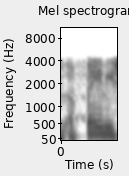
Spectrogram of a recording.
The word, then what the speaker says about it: Afeni: And yes, I said Afeni because her name was not Afeni. It wasn't Afeni or Afene. It was Afeni Shakur is the correct way to pronounce her name.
